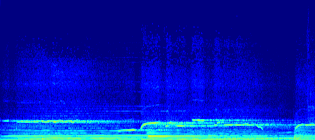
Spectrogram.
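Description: A person whistles a sustained, melodic tune with long gliding notes over a soft instrumental backing, clear and close, with no talking.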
